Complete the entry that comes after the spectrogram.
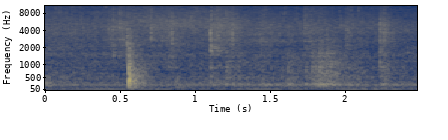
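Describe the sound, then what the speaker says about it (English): Leftover holiday vegetables, seasoned with salt and pepper, sauté in a pan with a soft, even sizzle broken by a few quick spoon scrapes and stirs. "I want to saute the vegetables and get them nice and soft before we add the garlic"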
